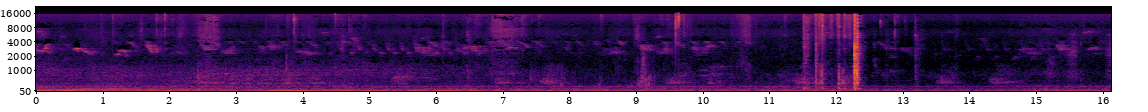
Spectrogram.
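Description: Small birds chirping over and over in the background, over a low rumble. A single sharp click stands out about twelve seconds in.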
